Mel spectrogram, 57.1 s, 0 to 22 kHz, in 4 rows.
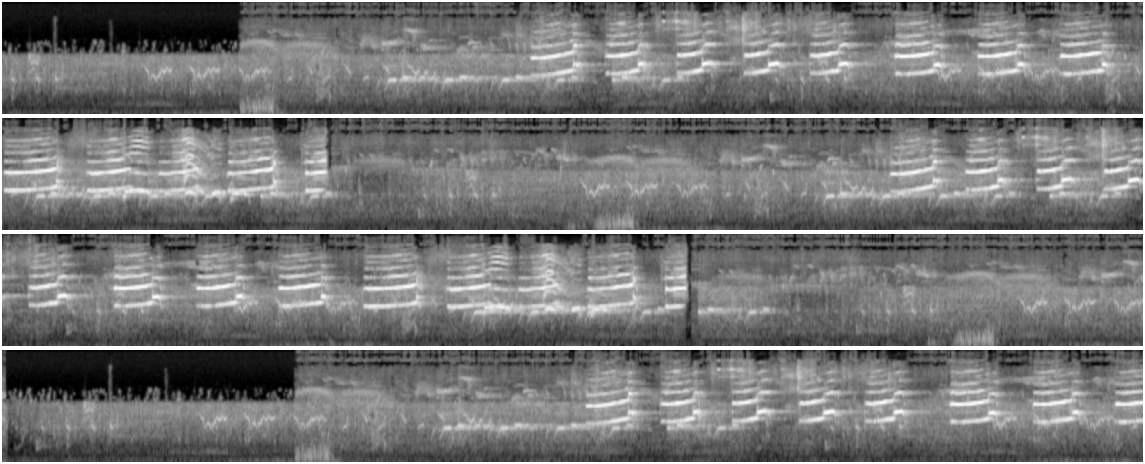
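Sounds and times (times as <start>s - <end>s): eagle calling: 3.0s - 4.0s, 4.7s - 18.5s, 21.3s - 23.1s, 24.5s - 38.3s, 39.6s - 42.8s, 46.5s - 57.0s.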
